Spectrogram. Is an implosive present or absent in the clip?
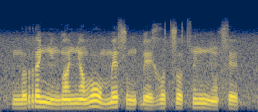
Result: present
